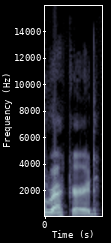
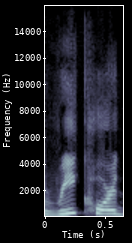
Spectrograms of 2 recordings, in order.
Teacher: If you stress the first syllable, it's a noun, like a vinyl record. But if you stress the second syllable, it's a verb.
